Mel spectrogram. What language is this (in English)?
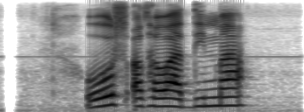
Nepali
